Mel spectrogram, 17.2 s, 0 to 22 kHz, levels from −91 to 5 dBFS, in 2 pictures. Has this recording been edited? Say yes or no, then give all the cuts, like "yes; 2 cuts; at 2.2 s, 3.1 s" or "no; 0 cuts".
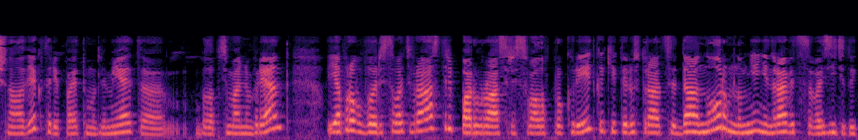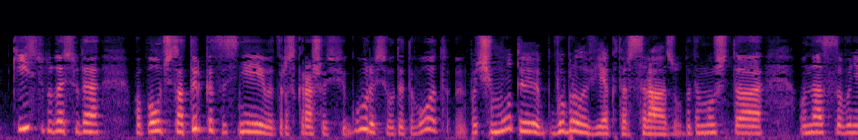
yes; 1 cut; at 13.3 s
